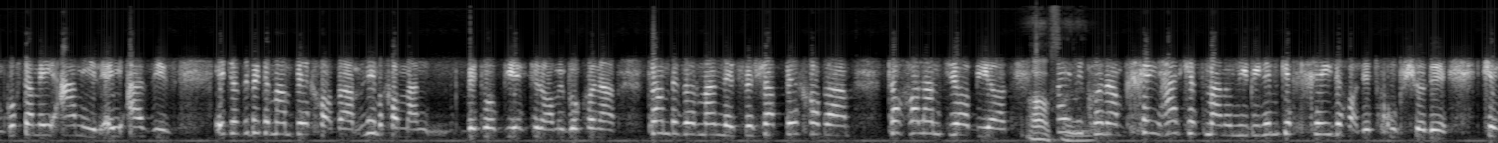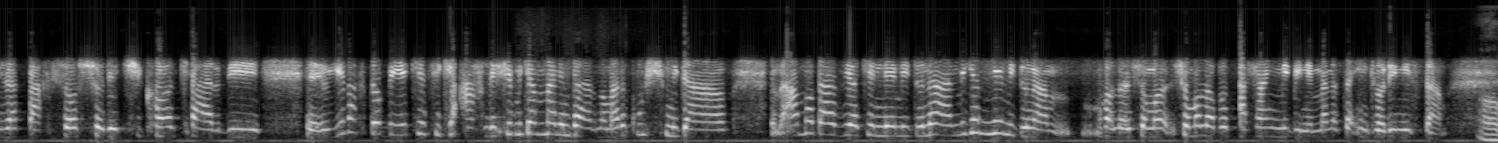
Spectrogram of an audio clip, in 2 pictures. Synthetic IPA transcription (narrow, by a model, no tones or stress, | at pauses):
ɡo̞ft̪æme̞jʔæmiːɾejʔæziːzʔe̞d͡ʒɒːze̞be̞d̪emænbexɒːbæmne̞mixɒmːænbe̞t̪ʰobie̞ht̪ʰe̞ɾɒːmiːbokʰo̞næmt̪ʰɒæmbe̞zɒɾmænːe̞sfe̞ʃæb̚ːe̞xɒːbæmt̪ʰɒːɦɒːlæmd͡ʒɒːbijɒːd̪̥̚sæjmiːkʰo̞næmxejlɦæɾcʰæsmænomibiːnemiɟexe̞jliɦɒːlet̪χuːb̥ʃod̪e̞t͡ʃʰe̞hɾæt̪̚bæxʃɒːʃod̪e̞t͡ʃʰikʰɒːɾcʰæɾd̪i | je̞væxt̪ɒːbe̞jekʰːesiːcʰeʔæhleʃemiɟæmːæninbæɾnɒːmæɾoɡuːʃmiːd̪æm | æ̰mːɒːbæːzijɒcʰe̞ne̞miːd̪unænmiɟæmne̞mid̪unæmhɒlɒʃomɒːʃomɒːlɒːbeɢæʃæŋɡmiːbiːnimænæslænint̪ʰoɾiːnist̪æm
